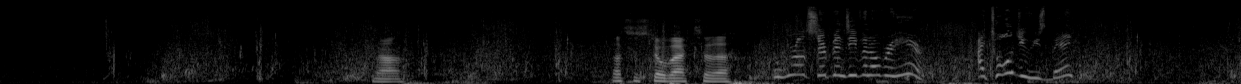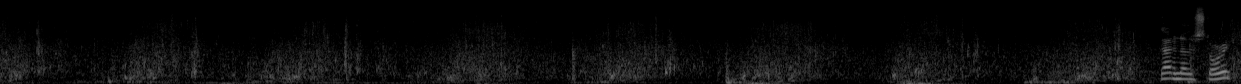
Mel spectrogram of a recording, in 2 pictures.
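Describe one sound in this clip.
Oars splash and paddle through water.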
